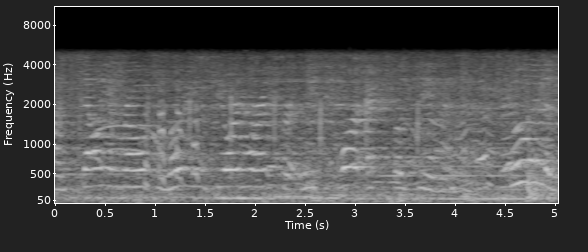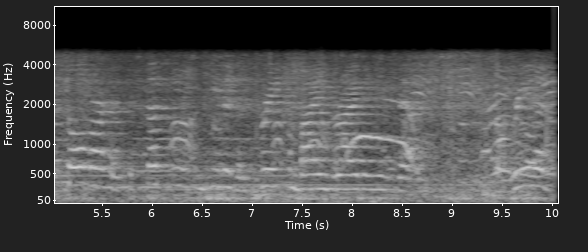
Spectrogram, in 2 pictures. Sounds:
Horse, Clip-clop, Music, Speech

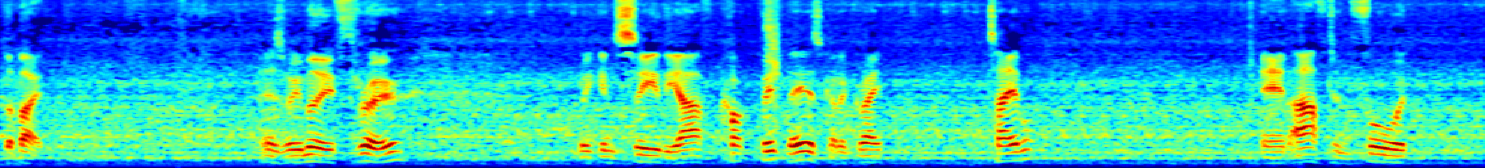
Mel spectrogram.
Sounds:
Vehicle, Boat, Speech

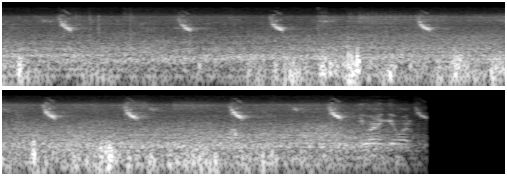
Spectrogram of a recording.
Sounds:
outside, rural or natural, Speech

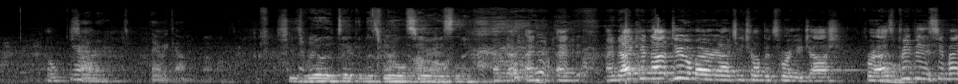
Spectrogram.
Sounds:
Speech

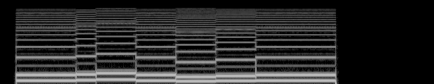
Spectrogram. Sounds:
Soundtrack music

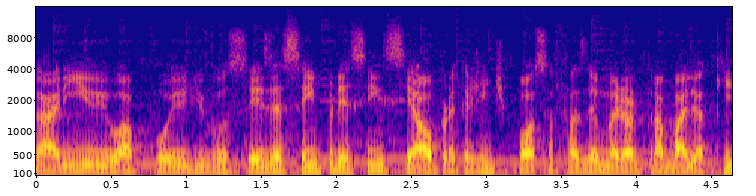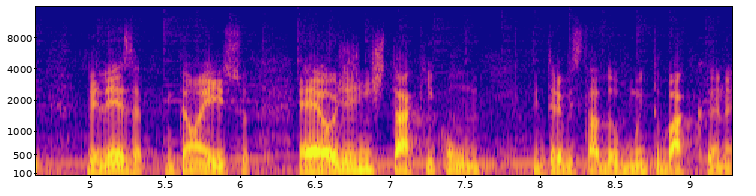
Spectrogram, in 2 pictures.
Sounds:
Speech, Music

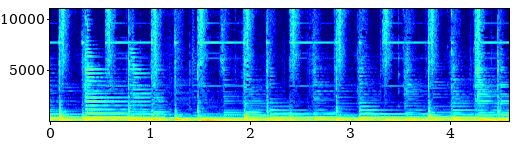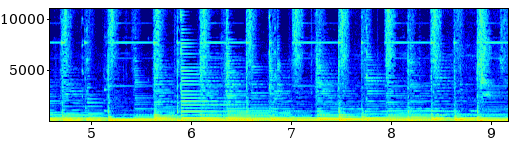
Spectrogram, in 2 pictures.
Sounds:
Music

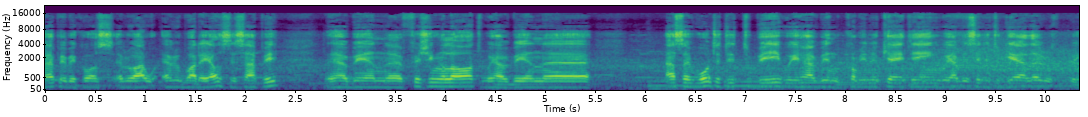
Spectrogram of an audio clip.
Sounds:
Music, Vehicle, Speech

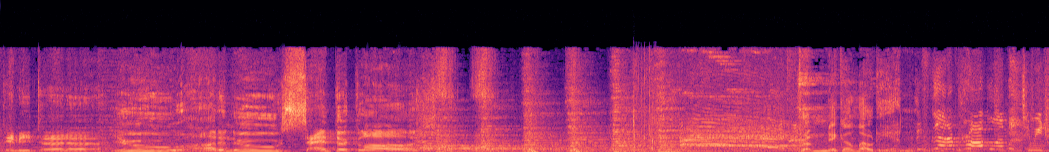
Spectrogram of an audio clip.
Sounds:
Music, Speech

